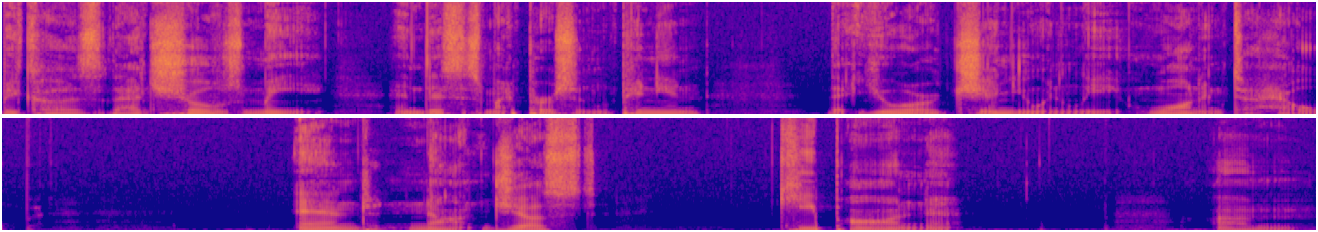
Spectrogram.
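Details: Speech disability (speech impediment) in a male with cerebral palsy; it took five years to obtain speech therapy.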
